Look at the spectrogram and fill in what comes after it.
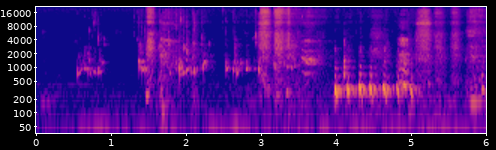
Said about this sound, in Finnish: Sori, nyt mä vähän kaadan mehua tässä.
